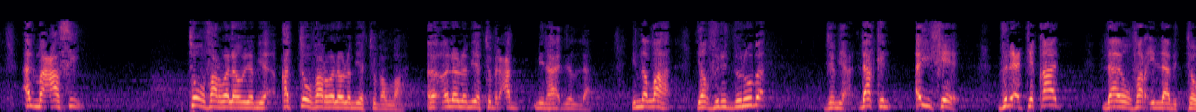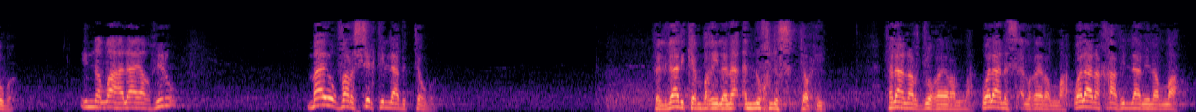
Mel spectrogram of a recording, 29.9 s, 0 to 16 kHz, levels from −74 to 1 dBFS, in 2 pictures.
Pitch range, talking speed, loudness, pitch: 150-200 Hz, 120 wpm, -20 LUFS, 175 Hz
